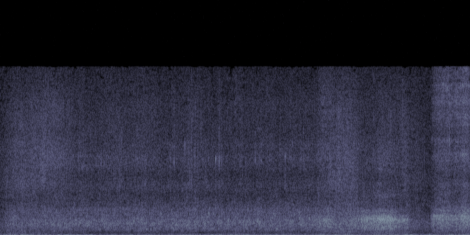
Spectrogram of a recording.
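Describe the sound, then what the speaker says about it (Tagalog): Flowing water below Madongan Dam in Ilocos rushes steadily outdoors, a dense wash of water mixed with gusty wind buffeting the microphone, with no voices. "Sarap ng tunog nung daloy ng tubig."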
